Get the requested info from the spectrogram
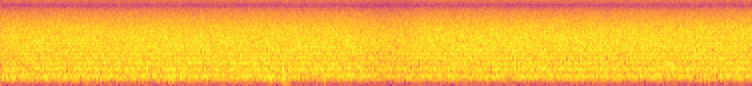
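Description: Creek waterfall running over rock, a steady, unbroken rush of falling water.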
